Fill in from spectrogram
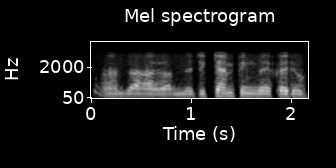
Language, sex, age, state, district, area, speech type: Kashmiri, male, 30-45, Jammu and Kashmir, Bandipora, rural, conversation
